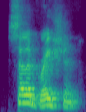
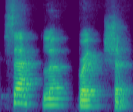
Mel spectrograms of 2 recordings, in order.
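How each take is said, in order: First: Said in the usual way. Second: "Celebration" slowly split into four beats; slow, evenly separated syllables in "Celebration". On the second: Shown as a demonstration. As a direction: sound out "Celebration" one syllable at a time. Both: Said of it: "how many syllables do these words have".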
